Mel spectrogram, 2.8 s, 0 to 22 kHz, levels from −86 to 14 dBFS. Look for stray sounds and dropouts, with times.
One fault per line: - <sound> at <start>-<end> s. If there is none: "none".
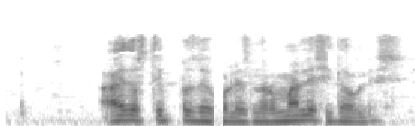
- dropout at 1.4-1.5 s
